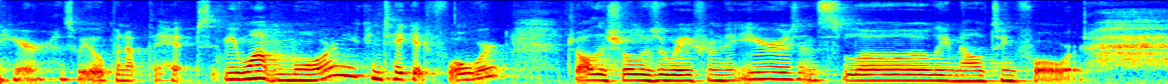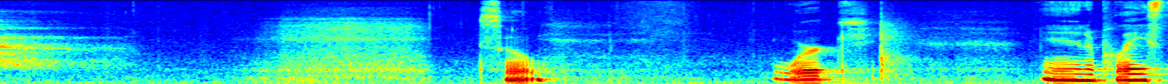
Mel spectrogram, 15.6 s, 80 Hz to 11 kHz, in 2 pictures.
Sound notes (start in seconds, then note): 7.2 exhaling; 9.4 inhaling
